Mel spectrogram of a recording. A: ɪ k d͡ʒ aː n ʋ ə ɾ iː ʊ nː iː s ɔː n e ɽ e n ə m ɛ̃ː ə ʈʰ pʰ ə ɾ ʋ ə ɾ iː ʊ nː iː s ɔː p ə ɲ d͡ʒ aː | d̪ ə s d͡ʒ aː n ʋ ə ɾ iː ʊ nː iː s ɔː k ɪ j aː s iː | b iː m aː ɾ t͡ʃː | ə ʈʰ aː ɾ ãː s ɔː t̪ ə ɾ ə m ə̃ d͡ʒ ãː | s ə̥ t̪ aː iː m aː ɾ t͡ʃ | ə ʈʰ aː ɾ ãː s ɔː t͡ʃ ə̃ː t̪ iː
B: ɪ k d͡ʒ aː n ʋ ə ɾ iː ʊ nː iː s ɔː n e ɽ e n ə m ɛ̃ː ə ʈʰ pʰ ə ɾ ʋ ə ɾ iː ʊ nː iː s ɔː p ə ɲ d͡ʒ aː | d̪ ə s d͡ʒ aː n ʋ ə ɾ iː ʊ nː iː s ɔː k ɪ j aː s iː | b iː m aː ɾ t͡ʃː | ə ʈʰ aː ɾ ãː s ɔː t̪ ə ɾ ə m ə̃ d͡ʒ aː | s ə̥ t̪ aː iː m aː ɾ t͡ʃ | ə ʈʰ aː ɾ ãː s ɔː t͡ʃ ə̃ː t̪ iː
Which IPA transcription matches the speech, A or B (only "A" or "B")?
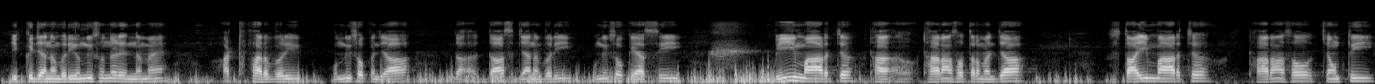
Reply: B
